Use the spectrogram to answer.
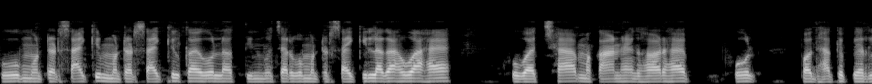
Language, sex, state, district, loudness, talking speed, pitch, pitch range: Hindi, female, Bihar, Sitamarhi, -18 LUFS, 185 wpm, 140 Hz, 135-145 Hz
